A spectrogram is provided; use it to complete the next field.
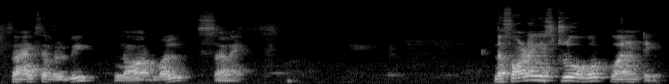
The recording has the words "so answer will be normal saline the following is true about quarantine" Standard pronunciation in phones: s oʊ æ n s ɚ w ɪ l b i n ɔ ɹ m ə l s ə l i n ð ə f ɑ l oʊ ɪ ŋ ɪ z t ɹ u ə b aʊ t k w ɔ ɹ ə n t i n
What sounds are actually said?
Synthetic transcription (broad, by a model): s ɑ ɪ s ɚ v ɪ l b i n ɔ ɹ m ə l s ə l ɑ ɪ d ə f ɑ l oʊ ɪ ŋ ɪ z t ɹ u ə b aʊ t k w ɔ ɹ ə n t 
